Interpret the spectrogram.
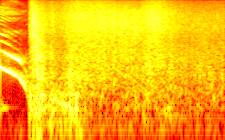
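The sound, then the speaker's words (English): A quick descending whistle drops into a loud splash as Happy Hippo jumps into the water to find the little chicken, followed by a couple of seconds of sloshing, churning water fading slowly. No one talks. “Happy Hippo jumps into Come the water bunga! to find the little chicken.”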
